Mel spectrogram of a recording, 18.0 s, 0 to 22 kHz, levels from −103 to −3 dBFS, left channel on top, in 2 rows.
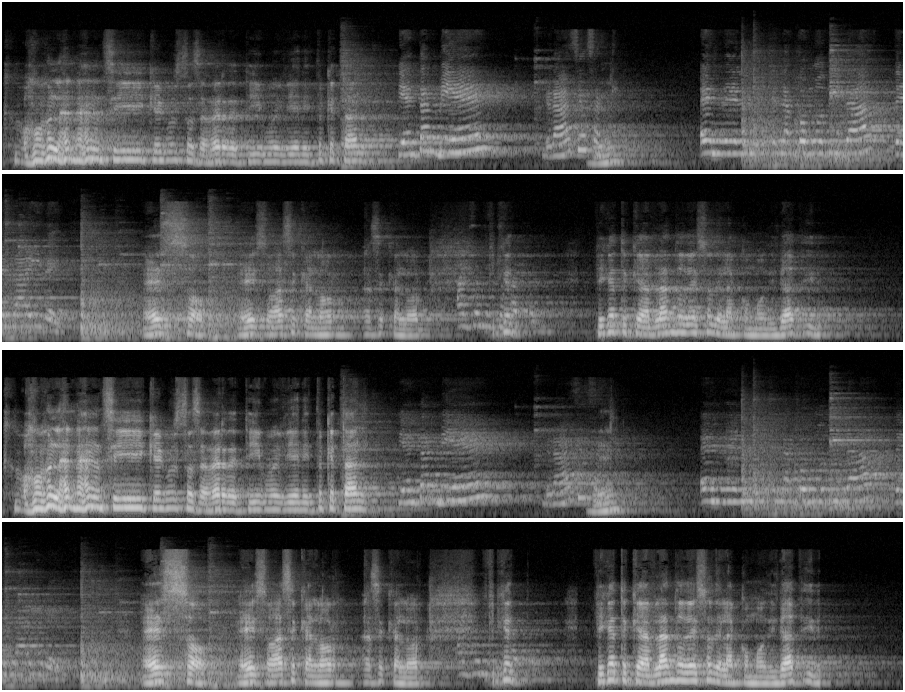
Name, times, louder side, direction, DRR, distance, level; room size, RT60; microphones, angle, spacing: voice 1, 0.0-3.7 5.9-6.2 10.2-14.2 15.0-17.2, right 4 dB, 35° right, 14 dB, 0.3 m, -31 dB
sound 1, 3.4-4.5 5.1-5.6 7.4-12.2, equal, ahead, 1.1 m, -46 dB
voice 2, 4.0-4.9 5.4-6.0 7.0-9.6 13.6-14.4, left 3 dB, 45° left, 1 dB, 0.7 m, -39 dB
17.0 x 5.7 x 9.2 m, 2.3 s
head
